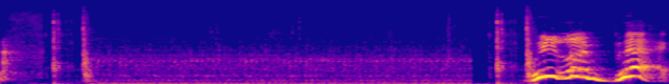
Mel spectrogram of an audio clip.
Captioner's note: camera reel whirring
